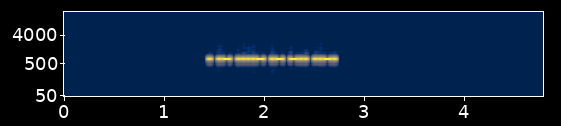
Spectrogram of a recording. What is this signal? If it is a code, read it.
Morse code, heard as a keyed tone, about 53 wpm, 700 Hz. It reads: EA4ADF
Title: DXCC-100 Call Signs - 6 Characters - Repeated 2x - 50wpm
